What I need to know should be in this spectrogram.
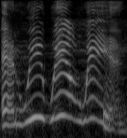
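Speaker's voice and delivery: fiery preacher cadence; preaching. Acted. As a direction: preach it to the crowd. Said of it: "I'ma act like I'ma preach".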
